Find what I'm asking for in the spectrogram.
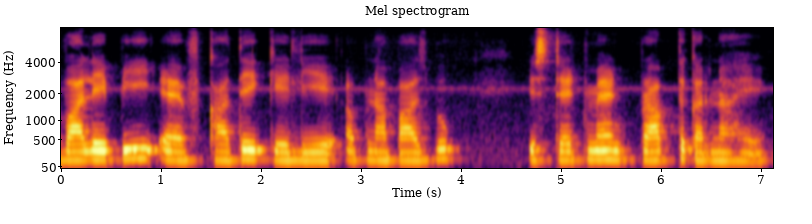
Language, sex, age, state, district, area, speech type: Hindi, male, 18-30, Madhya Pradesh, Betul, rural, read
